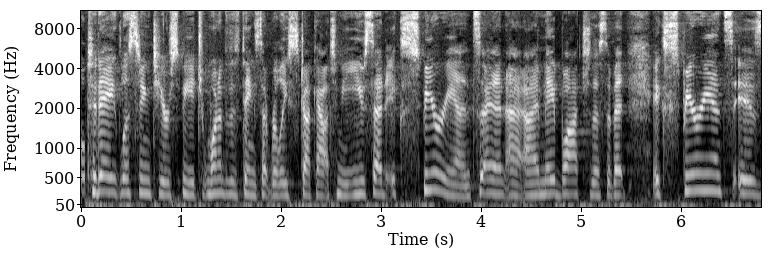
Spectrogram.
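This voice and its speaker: Against noticeable background noise, a woman with a fairly high pitch speaks at a fairly quick pace. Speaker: TV news anchor and reporter. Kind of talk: interview question.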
